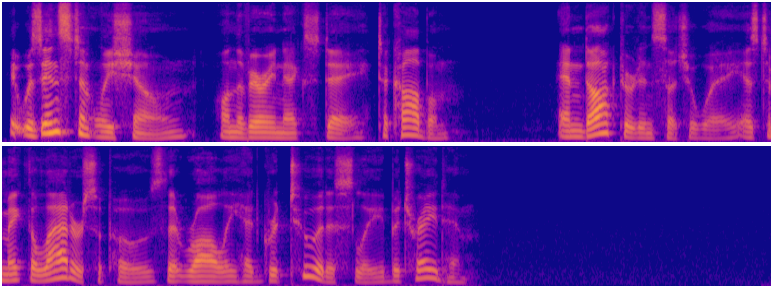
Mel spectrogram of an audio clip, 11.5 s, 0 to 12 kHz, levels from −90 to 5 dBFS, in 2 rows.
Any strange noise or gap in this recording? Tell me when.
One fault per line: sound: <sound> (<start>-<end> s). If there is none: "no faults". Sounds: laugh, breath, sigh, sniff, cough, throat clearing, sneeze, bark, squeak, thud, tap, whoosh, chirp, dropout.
no faults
